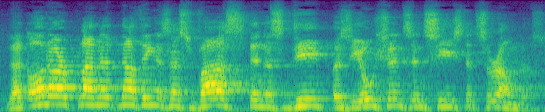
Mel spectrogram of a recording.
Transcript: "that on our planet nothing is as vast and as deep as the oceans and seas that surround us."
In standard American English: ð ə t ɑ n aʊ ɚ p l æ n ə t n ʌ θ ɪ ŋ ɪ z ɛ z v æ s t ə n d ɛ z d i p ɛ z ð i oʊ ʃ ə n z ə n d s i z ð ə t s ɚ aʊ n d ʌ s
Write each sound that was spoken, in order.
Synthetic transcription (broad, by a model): ð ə t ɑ n aʊ ɚ p l æ n ə t n ʌ θ ɪ ŋ ɪ z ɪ z v æ s t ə n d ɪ z d i p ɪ z ð i oʊ ʃ ə n z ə n s i z ð ə t s ɚ aʊ n d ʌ s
